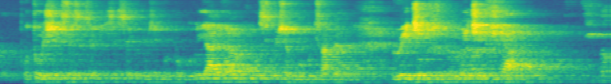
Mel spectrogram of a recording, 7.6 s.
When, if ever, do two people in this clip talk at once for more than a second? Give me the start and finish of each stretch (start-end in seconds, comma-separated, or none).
5.1-6.4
